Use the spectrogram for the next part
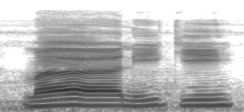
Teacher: Maliki di lafal Ma ada hukum tajwid berupa mad thii yaitu adanya fathah bertemu dengan alif panjangnya dua harakat Maliki kemudian Kaf di sini ada huruf kasrahnya maka sempurnakan kafnya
